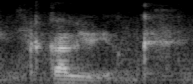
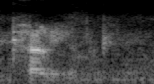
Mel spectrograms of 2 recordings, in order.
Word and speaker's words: Kaliuk: just so I can pronounce it correctly, I said Kuliuk. That's not correct. – Kaliuk. – Kaliuk. – Yeah. Kaliuk.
